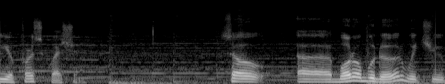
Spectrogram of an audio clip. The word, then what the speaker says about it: Borobudur: So, uh Borobudur, which you pronounced very well, uh not only that you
